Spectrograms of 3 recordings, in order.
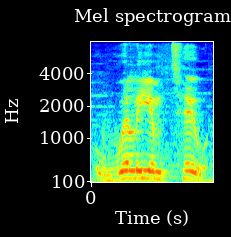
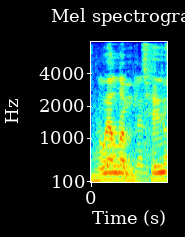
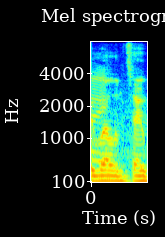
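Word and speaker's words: Willem II: well, I'm so sorry, I think I've been pronouncing this team William 2. I don't know if it's Willem. I don't think it's William. I don't think there's an I in it. So I'm guessing it's pronounced Willem 2. So if I have been pronouncing that wrong, I do apologise, guys. We'll go with Willem 2. I feel like that seems a little bit more legit than William 2.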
